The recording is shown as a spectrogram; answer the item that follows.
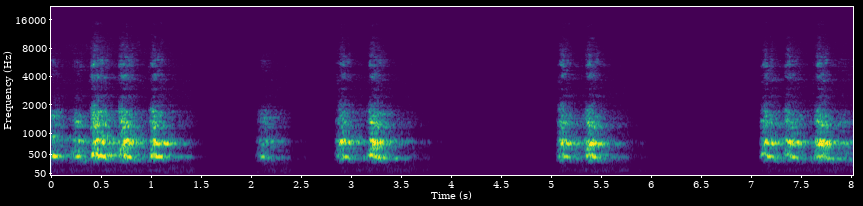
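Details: Repeated dog barks in irregular groups of two to four quick barks, with brief silences between groups; loud and clear against a quiet background.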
